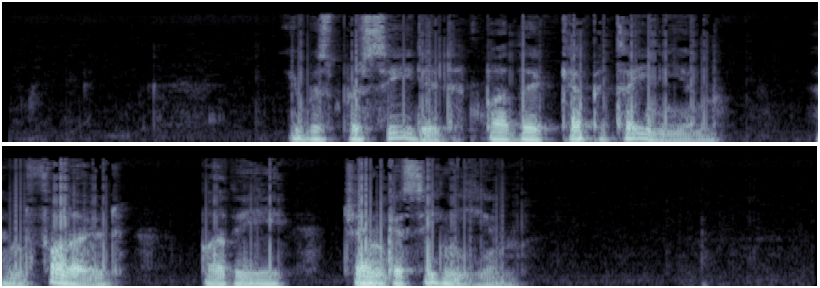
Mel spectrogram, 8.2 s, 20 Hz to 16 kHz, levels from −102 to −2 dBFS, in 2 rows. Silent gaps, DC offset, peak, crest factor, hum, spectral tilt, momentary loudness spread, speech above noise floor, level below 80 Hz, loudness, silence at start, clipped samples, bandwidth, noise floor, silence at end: none; under 0.1%; -8 dBFS; 24 dB; none; -6.5 dB/octave; 13 LU; 50 dB; -44 dBFS; -30 LUFS; 1.45 s; under 0.1%; 11.5 kHz; -78 dBFS; 1.5 s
